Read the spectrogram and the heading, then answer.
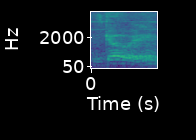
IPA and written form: ˈgəʊɪŋ (going)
